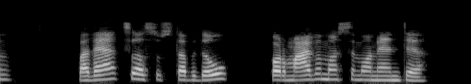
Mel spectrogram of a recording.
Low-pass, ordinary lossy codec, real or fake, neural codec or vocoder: 7.2 kHz; MP3, 32 kbps; fake; codec, 16 kHz, about 1 kbps, DyCAST, with the encoder's durations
